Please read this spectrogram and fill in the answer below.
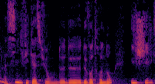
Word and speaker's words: Ixil: Ichil, bonsoir.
